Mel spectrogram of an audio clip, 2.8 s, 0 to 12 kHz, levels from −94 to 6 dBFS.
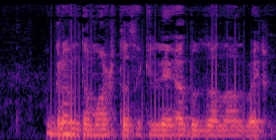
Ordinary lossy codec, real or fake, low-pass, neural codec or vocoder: MP3, 64 kbps; real; 10.8 kHz; none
